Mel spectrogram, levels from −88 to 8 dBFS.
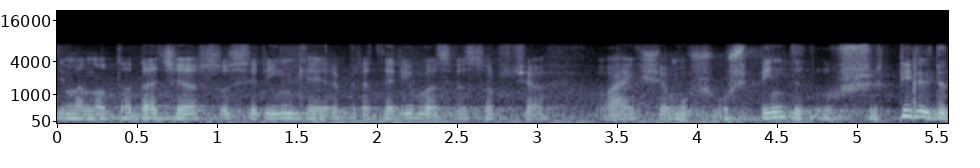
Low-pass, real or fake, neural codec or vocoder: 7.2 kHz; real; none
